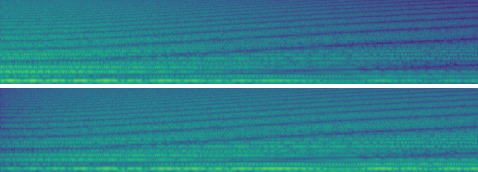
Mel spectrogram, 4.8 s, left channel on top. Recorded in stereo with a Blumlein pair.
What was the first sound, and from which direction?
A drone, 35° left.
